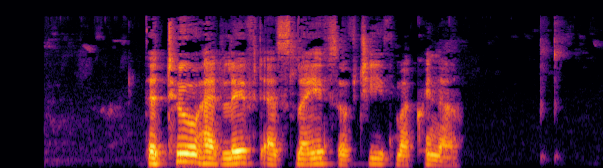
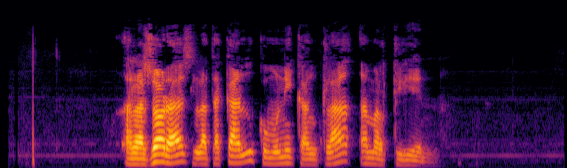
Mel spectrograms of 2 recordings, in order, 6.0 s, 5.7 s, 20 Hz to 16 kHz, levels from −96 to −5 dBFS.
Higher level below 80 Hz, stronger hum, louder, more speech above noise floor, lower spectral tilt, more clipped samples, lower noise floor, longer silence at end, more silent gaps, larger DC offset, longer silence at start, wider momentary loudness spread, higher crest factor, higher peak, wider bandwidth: first, -60 dBFS vs -76 dBFS; neither; first, -18 LUFS vs -23 LUFS; first, 62 dB vs 45 dB; about the same, -5 dB/octave vs -5 dB/octave; neither; first, -79 dBFS vs -67 dBFS; about the same, 1.5 s vs 1.45 s; neither; neither; first, 1.5 s vs 1.2 s; second, 13 LU vs 17 LU; about the same, 20 dB vs 22 dB; about the same, 0 dBFS vs -2 dBFS; first, 11.5 kHz vs 9 kHz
